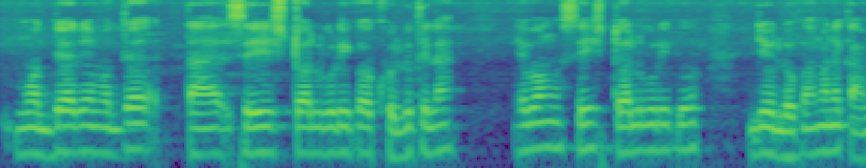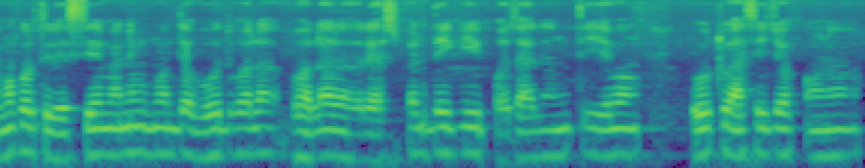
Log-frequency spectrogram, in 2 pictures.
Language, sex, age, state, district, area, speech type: Odia, male, 18-30, Odisha, Nuapada, urban, spontaneous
